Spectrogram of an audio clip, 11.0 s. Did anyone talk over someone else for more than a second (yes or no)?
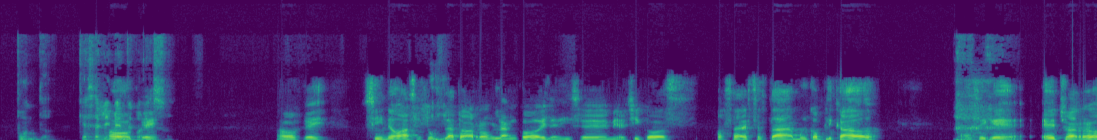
no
